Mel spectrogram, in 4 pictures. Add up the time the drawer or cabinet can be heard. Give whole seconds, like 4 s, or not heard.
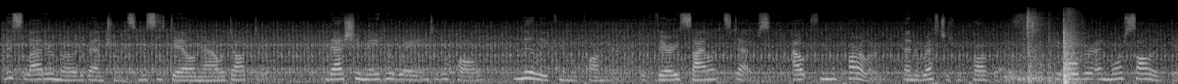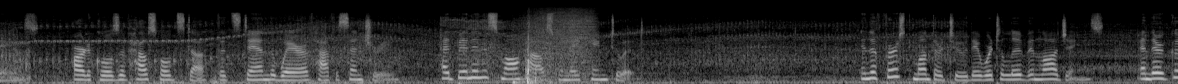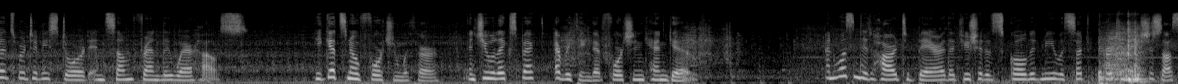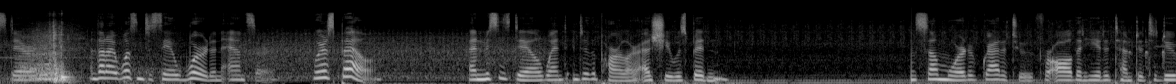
3 s.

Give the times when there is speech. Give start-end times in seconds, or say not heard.
0.0-18.2, 20.4-26.0, 26.7-30.6, 31.8-39.4, 40.0-42.8, 44.5-47.0.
